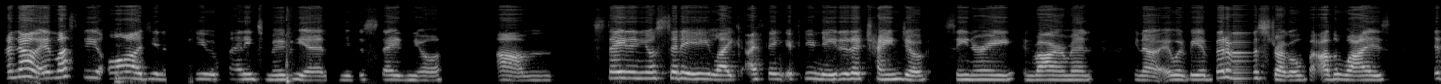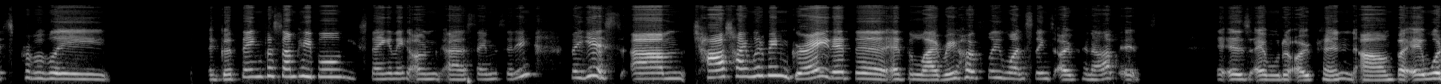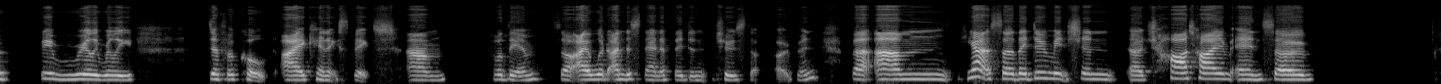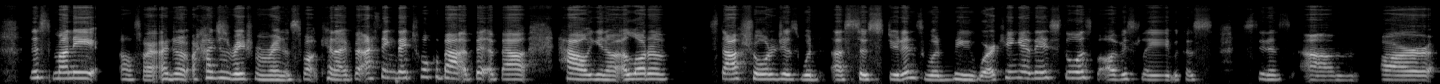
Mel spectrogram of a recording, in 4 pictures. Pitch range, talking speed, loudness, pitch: 220-270 Hz, 180 wpm, -22 LUFS, 235 Hz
